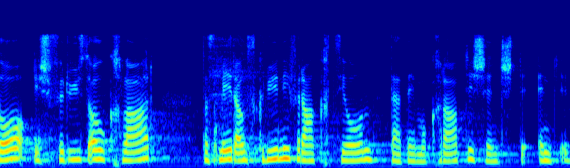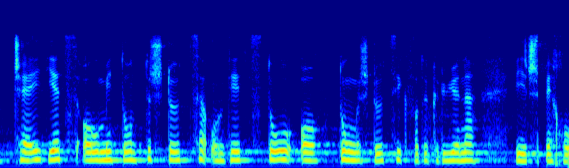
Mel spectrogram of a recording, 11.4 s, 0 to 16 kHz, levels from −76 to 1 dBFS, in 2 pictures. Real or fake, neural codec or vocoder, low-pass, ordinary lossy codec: real; none; 7.2 kHz; none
